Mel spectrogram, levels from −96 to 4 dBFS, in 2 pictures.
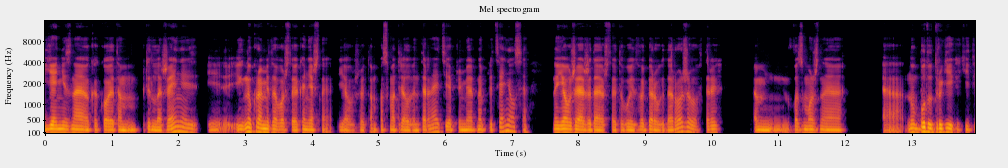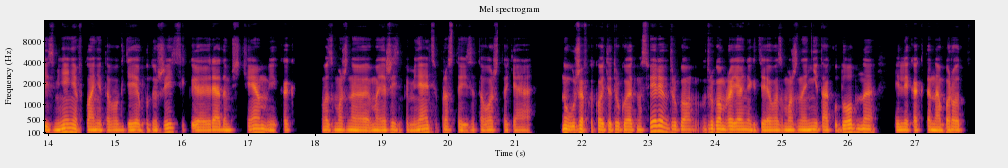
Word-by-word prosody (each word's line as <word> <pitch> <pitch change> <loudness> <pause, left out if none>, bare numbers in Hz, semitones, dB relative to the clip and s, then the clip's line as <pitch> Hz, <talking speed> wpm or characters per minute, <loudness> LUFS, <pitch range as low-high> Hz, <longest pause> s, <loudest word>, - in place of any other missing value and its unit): я - - +6
не 115 0 +5
знаю, 105 -2 +4
какое 100 0 +1
там 100 - +1
предложение 110 - +1
и, 95 - -5 0.4
и, - - +1
ну 130 +3 +5
кроме 125 -4 +5
того, 105 -2 0
что 95 -1 -2
я, 95 - +3
конечно, 100 -1 -1
я 95 -1 -2
уже 90 +1 -6
там, - - -7
посмотрел 95 -1 -1
в - - -4
интернете, 110 +5 -1
я 100 - +1
примерно 95 +1 +1
приценился. 140 - -3 0.3
Но 115 - +2
я 115 0 +6
уже 110 -1 +4
ожидаю, 95 -2 +3
что 90 0 -4
это 95 - -4
будет, 95 -1 +1
во-первых, 95 -2 0
дороже. 130 +10 +1
Во-вторых, 110 +1 -3 0.5
эм, 95 -8 +1
возможно, 100 -2 0 0.5
а, - - -4
ну 125 +1 +2
будут 125 -1 +5
другие 120 0 +4
какие-то 100 -1 -4
изменения 115 +6 +2
в - - -13
плане 100 -1 +1
того, 95 0 -3
где 95 +1 0
я 100 - +1
буду 90 +2 -4
жить 125 +6 -3
к - - -6
э, 95 +1 +1
рядом 95 -1 +2
с 95 - -13
чем, 110 +2 0
и 90 - -1
как, 100 +1 -6 0.4
возможно, 95 -2 0
моя 95 0 +2
жизнь 95 -1 -4
поменяется, 105 +5 -1
просто 100 -1 -5
из-за 90 +1 -4
того, 95 +1 -2
что 95 -1 -7
я, 90 -1 -6 0.4
ну, 115 -1 +3
уже 105 +2 +2
в 100 - -10
какой-то 100 -1 0
другой 105 0 0
атмосфере, 100 +12 +1
в 125 - -4
другом 105 -1 -3
в 105 - -10
другом 110 -1 +1
районе, 105 -1 +2
где, 95 0 0
возможно, 95 +1 +1
не 100 0 +2
так 95 -1 -2
удобно 115 -2 0 0.3
или 95 0 +2
как-то 95 +1 -2
наоборот. 95 +1 +1
100 Hz, 180 wpm, -23 LUFS, 95-110 Hz, 0.5 s, я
